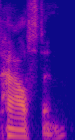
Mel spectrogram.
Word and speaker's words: Houston: And so we have a Houston County in Georgia, spelled like Houston, but they pronounce it Houston.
